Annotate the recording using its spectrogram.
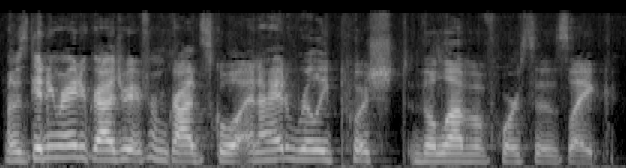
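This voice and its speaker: A woman's voice: mid-range voice, a little fast. Chatty woman live-streaming from home. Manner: chatty, many fillers and restarts, talks to live viewers. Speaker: business coach and host. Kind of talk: casual live-stream talk. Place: home room with window blinds. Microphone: webcam or phone live-stream.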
